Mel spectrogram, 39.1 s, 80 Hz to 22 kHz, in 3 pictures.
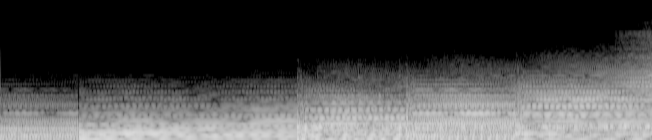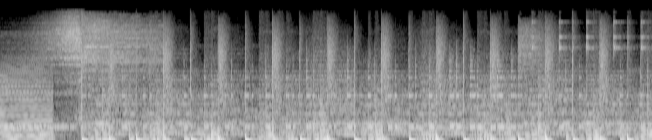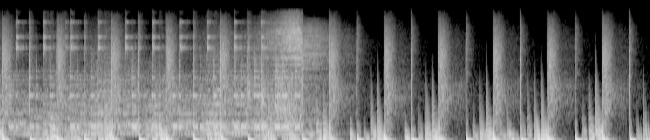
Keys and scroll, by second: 36.5 v.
